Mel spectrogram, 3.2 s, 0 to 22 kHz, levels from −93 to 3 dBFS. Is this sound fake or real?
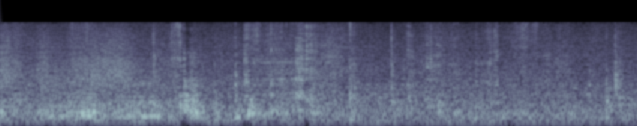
real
